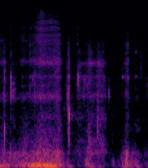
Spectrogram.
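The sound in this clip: Crunchy chewing of firm, large green olives during a tasting, loud and dense at first, then settling into quieter, separate bites and squelches.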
